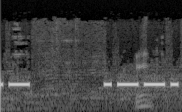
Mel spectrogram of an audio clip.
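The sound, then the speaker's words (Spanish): A Morse code telegraph message tapped out as steady, mid-pitched electronic beeps, a mix of short and long tones with brief gaps, clear over a low background hum. “tu Morse es como el chino, tiene varias interpretaciones.”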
